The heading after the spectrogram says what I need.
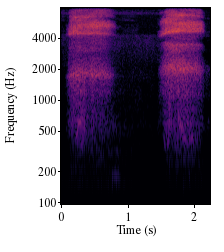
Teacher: When Russian speakers pronounce the H, they bring the back of the tongue high up, creating this tense sound.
